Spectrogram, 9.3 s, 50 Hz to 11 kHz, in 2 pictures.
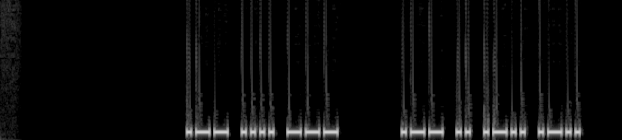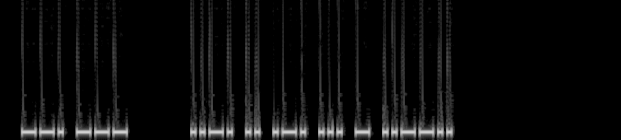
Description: Morse code, heard as a keyed tone, about 36 wpm, 700 Hz. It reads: WHO WILL GO FIRST?
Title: 2x Word-Spacing - Sentences from Top 100 Words - 35wpm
